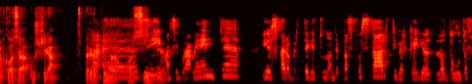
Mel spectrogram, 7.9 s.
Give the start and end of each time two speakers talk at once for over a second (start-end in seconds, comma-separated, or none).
1.5-2.9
